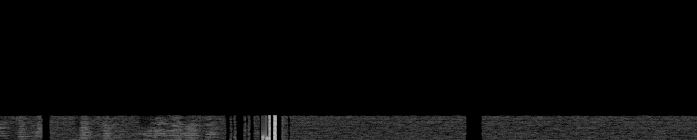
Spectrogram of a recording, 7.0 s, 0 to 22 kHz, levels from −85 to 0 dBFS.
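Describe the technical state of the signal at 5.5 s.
At 5.5 s the speech passes cleanly through G.711 telephone coding with no fault, carrying only the usual telephone band limit below 4 kHz and a faint level-following quantisation hiss.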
